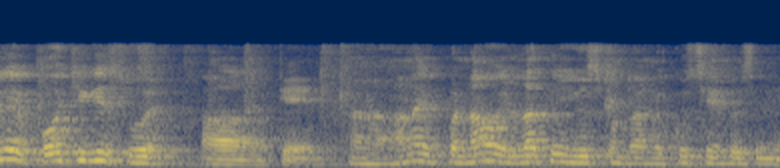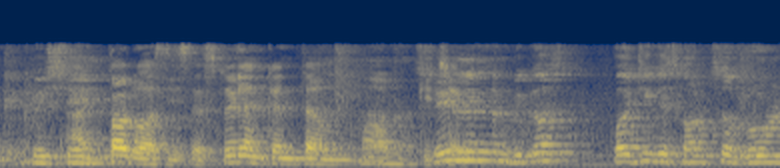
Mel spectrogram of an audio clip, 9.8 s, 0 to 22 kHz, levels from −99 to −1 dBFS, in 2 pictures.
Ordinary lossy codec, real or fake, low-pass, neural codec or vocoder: none; real; 7.2 kHz; none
